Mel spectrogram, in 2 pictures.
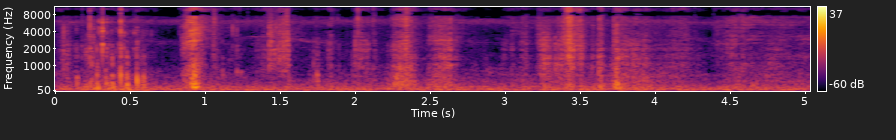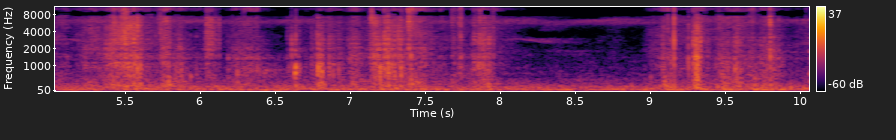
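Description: Irregular crunching and scraping steps on dry ground, each one short, with a louder one about a second in.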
